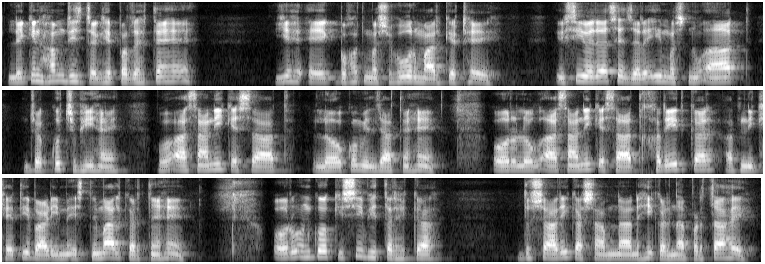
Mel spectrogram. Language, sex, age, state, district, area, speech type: Urdu, male, 18-30, Delhi, East Delhi, urban, spontaneous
